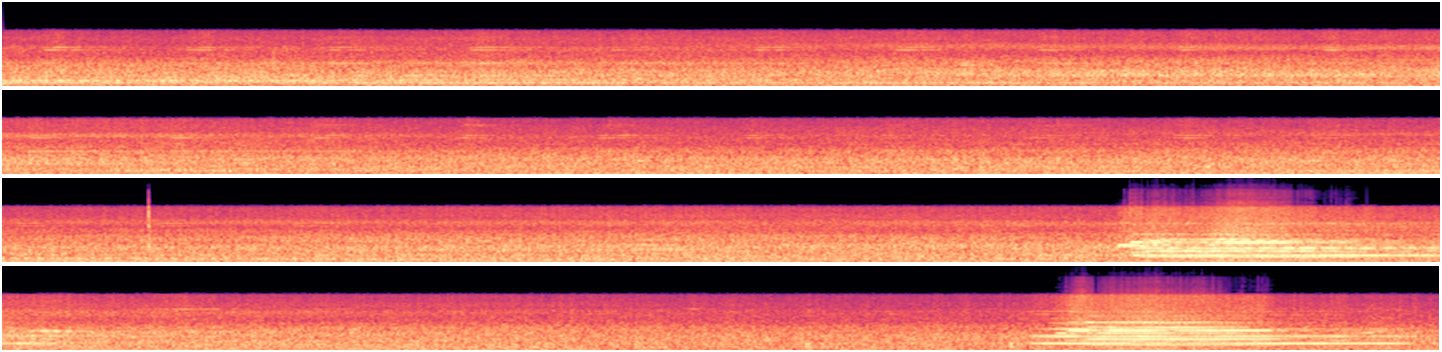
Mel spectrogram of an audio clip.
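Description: Passenger cars of an excursion train rolling past with a steady rumble and wheel clatter. About two-thirds of the way in, and again near the end, the train sounds two long signal blasts, each about a second and a half, louder than the passing cars.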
